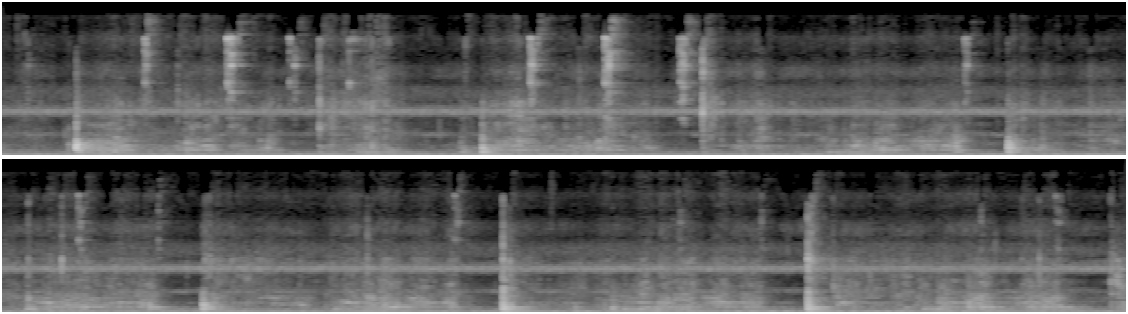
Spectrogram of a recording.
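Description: Regular scraping and soft knocking of a spoon against a pan of thick ginger curry repeats every second or so, a steady stirring rhythm with faint kitchen background.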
